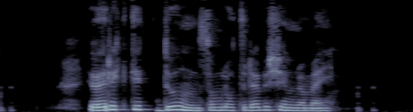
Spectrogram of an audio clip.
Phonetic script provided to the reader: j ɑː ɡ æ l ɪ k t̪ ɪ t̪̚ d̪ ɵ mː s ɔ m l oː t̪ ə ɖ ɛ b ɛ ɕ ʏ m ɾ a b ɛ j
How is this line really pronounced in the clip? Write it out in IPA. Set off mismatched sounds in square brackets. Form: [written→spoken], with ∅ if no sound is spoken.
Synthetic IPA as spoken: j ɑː ɡ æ [l→ɾ] ɪ k t̪ ɪ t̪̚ d̪ ɵ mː s ɔ m l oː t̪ ə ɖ ɛ b ɛ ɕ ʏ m ɾ a [b→m] ɛ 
